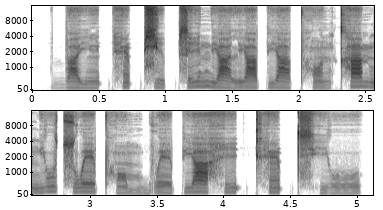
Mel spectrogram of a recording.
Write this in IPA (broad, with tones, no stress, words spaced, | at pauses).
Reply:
ba˧jĩ˦t̚hẽ˦p̚ ɕi˨p̚si˦n̪ja˨˩lja˧ pja˨˩pʰɔ̃˨˩nkʰa˥˧mŋju˥˧ t͡swe˥˧pʰɔ̃˨˩m bwe˧pja˥˧hi˦ʔkʰẽ˦p̚ t͡sʰju˨˦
